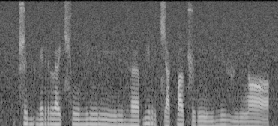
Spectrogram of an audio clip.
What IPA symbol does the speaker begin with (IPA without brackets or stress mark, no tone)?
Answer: ʈ͡ʂ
